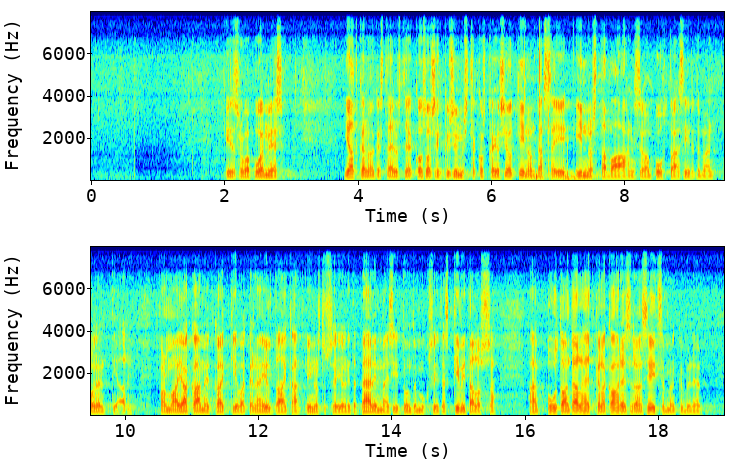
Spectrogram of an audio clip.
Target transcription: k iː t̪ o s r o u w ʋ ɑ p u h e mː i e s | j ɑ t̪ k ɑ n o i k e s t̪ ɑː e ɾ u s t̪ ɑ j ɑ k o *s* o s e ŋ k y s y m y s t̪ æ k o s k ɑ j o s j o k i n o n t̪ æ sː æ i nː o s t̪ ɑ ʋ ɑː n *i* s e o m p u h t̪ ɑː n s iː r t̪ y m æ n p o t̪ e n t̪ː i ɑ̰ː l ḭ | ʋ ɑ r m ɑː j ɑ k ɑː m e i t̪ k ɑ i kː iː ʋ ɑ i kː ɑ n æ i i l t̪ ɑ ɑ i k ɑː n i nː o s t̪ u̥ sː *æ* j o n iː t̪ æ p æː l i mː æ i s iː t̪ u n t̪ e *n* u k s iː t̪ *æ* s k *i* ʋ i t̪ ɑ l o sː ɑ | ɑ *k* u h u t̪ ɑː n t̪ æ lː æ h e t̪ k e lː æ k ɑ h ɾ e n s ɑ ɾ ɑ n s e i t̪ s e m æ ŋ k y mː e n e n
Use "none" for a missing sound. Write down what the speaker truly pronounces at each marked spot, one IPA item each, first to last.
s, i, e, m, æ, i, p

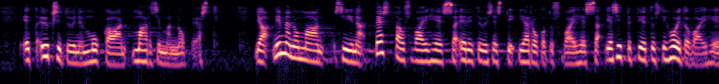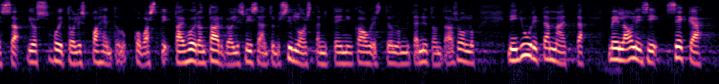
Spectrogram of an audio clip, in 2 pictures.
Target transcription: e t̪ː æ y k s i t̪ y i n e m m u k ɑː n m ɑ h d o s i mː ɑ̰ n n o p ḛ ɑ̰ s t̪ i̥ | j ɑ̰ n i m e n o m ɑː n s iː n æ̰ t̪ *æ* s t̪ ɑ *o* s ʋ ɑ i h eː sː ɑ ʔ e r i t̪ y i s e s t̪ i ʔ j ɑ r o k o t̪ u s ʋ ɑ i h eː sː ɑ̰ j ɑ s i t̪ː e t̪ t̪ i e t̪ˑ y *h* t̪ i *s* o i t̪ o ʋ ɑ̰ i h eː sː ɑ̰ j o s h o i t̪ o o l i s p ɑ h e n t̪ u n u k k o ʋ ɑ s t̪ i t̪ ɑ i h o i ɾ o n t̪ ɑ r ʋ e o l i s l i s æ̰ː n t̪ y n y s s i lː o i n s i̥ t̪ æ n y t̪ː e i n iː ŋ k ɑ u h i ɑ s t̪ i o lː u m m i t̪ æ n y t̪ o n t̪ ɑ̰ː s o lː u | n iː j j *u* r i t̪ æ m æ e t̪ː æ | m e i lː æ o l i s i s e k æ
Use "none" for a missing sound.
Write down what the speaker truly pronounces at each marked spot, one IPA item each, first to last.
e, u, s, h, uː

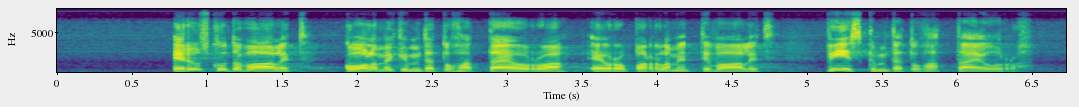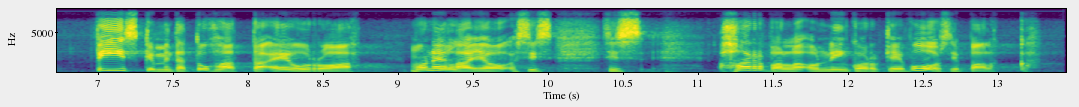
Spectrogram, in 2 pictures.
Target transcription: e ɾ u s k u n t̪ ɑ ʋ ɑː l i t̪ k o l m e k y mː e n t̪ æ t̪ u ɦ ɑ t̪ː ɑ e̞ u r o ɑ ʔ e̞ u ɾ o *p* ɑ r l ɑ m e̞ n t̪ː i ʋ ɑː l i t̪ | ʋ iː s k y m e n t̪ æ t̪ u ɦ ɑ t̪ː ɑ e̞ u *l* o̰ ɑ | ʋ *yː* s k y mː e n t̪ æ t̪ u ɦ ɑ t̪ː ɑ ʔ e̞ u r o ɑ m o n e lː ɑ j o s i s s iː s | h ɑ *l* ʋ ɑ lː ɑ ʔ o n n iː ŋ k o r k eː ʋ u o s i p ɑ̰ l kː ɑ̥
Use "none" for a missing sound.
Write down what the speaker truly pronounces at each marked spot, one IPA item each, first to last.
p, r, iː, r

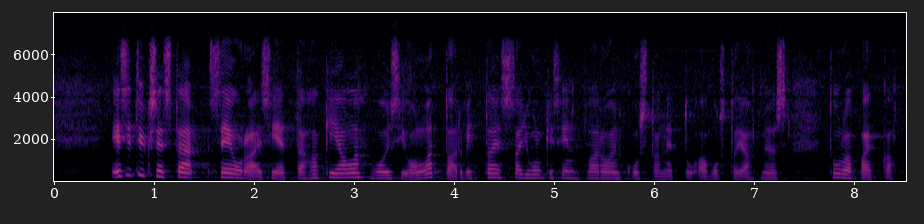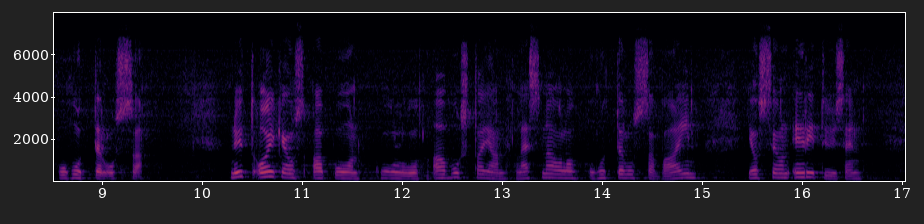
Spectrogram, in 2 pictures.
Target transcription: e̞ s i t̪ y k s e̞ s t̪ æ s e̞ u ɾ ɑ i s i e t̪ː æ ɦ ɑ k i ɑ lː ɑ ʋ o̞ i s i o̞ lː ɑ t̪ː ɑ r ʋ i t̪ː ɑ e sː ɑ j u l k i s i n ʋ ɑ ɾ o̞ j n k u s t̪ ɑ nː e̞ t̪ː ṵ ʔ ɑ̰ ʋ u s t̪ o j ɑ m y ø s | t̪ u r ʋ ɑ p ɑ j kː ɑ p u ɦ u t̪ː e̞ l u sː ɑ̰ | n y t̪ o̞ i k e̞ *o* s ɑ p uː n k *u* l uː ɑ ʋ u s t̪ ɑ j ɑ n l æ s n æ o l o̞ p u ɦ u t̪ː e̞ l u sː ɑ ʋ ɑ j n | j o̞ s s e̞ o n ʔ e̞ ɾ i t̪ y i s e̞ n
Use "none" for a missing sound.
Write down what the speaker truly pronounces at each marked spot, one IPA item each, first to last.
u, uː

